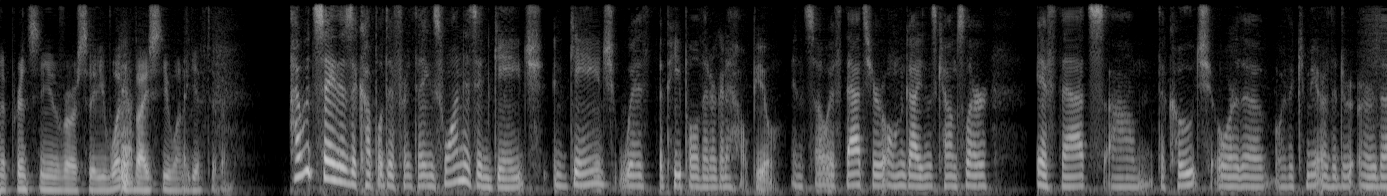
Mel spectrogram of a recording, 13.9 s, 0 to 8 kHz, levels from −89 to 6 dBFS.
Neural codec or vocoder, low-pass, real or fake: codec, 16 kHz in and 24 kHz out, 1 kbps, XY-Tokenizer; 7.2 kHz; fake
